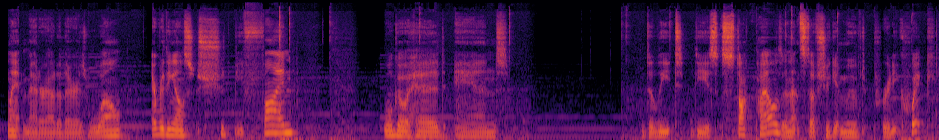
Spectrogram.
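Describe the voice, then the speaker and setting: A man's voice: medium pitch, fairly bright tone. A man giving casual live gameplay commentary, chatting with viewers and thinking aloud in a self-deprecating way. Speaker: game streamer. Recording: music behind the voice.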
